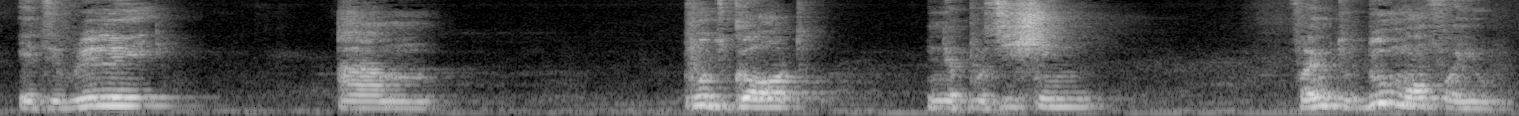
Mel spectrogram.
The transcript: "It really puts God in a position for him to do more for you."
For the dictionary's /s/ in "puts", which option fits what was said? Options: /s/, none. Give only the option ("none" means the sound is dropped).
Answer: none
